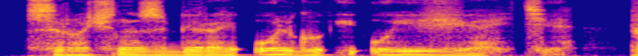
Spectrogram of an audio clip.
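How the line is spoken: Words through gritted teeth. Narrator (Russian): процедил он

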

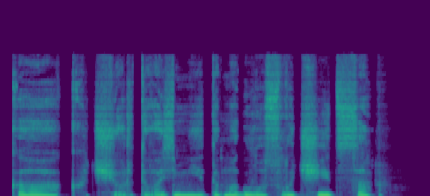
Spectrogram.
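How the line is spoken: Whisper. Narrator (Russian): прошептал

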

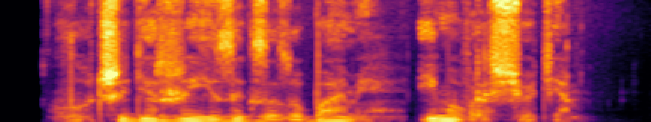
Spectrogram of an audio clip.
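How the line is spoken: Quiet advice. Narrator (Russian): также тихо посоветовала Кира

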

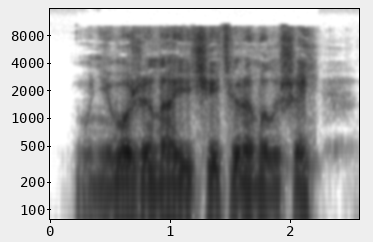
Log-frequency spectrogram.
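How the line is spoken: Plain. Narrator (Russian): ответил Ваил

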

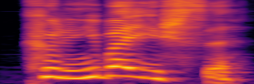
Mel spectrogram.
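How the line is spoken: Snorted. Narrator (Russian): фыркнула я

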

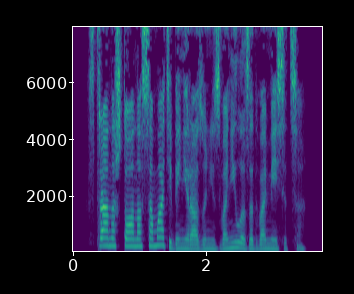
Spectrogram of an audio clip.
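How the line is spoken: Skeptical snort, young man. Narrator (Russian): хмыкнул молодой

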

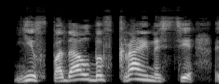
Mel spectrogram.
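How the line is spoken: Sharp reply. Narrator (Russian): резко ответил правитель

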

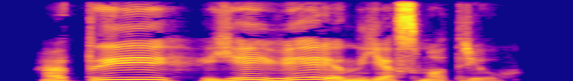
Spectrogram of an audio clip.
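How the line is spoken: Slow. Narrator (Russian): медленно произнес он

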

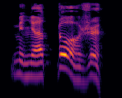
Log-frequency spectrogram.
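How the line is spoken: Moaning. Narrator (Russian): простонал вампир

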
